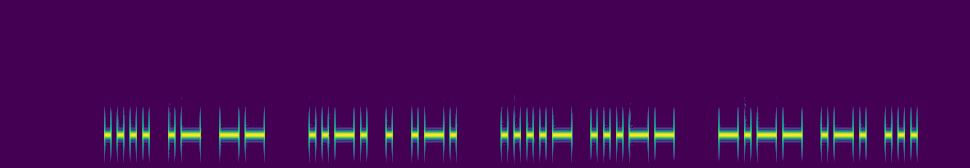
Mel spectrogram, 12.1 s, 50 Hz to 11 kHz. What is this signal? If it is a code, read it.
Morse code, heard as a keyed tone, about 15 wpm, 700 Hz. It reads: HAM FER 43 YRS
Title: Practice QSO - Exchange 3 - More Info - 15wpm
